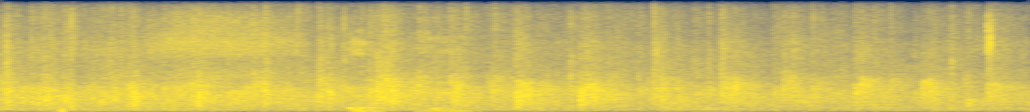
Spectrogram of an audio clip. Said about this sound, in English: Let's give him a hand clap of praise in the building.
